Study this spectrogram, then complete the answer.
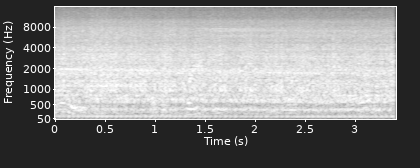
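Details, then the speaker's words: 1995 Honda Civic EG, manual, just restarted after a no-start: steady, even idle with no rattle or knock, heavy hiss over it; normal idle. "I don't hear no damn rattling when you're hitting it. Sounds good to me now. Sounds fine to me."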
